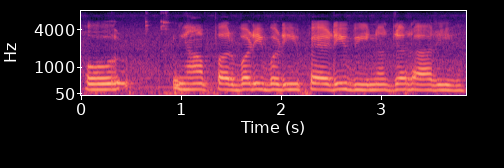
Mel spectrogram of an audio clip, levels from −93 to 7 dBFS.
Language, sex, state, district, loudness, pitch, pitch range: Hindi, female, Haryana, Jhajjar, -14 LUFS, 205 Hz, 195-210 Hz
